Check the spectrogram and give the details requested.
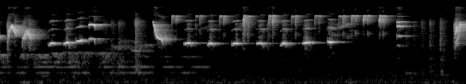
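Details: Van Hasselt's sunbird (kolibri ninja) pouring out a coarse song that provokes other birds to respond: fast chattering twitters, then a long, even run of high, clipped notes, closing with one loud, buzzy note.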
